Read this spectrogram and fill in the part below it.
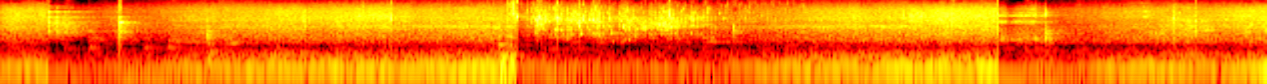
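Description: Butter, water, salt and cinnamon stirred in a heavy saucepan as the butter melts and heats toward a boil for churro dough, giving a steady, loud close sizzle and bubbling with a few sharp knocks of the spoon against the pan.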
